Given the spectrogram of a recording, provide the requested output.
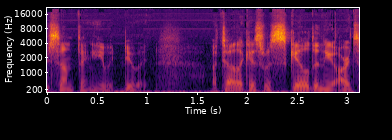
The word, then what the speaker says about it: Autolycus: So anyways, Autolycus, spelled like auto, like an automobile, and then Lycus, or the wolf itself, was a thief who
